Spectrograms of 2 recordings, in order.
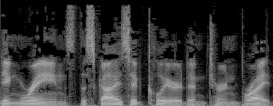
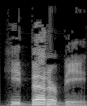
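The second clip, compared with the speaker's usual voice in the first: bitterly; 3 semitones higher, 8 dB louder than usual. A narrator's reading. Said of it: "Danae said bitterly".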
